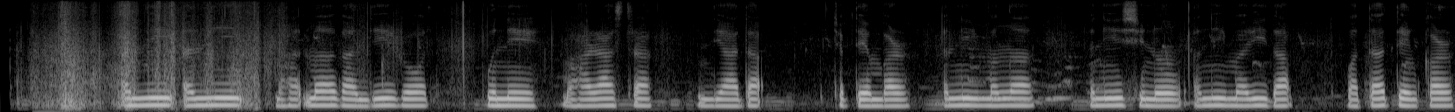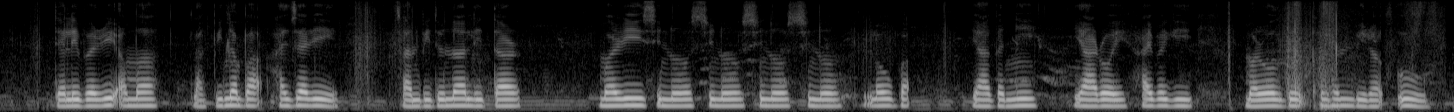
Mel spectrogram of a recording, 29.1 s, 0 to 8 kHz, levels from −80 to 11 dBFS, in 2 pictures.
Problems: background conversations at intervals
